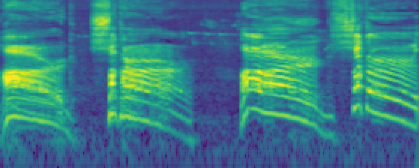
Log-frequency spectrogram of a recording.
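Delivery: loud high pirate yell; crew yelling. A narrator's reading. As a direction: yell it while chasing the ball. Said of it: "the crew yelled".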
